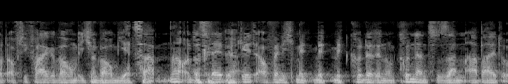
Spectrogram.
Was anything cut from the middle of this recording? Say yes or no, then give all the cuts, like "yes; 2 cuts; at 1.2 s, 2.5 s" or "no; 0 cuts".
no; 0 cuts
